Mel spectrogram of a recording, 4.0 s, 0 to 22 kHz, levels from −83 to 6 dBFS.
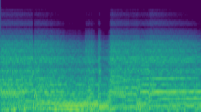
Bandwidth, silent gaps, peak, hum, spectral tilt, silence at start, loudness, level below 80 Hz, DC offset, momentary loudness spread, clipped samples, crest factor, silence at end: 13 kHz; none; -4 dBFS; none; -7 dB/octave; 0 s; -14 LUFS; -34 dBFS; 0.7%; 2 LU; under 0.1%; 10 dB; 0 s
